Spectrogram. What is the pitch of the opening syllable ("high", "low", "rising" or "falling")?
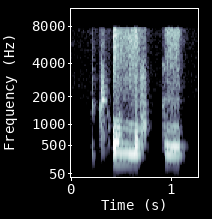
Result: high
